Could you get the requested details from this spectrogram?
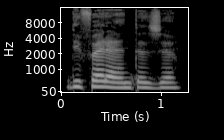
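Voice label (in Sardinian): "diferentes", female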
